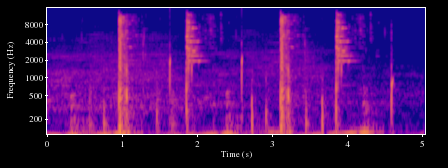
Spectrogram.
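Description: Glass shatters in quick crisp crashes, one after another.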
